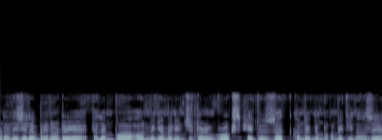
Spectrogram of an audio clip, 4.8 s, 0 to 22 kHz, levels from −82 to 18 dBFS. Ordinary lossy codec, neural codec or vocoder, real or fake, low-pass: MP3, 64 kbps; codec, 16 kHz in and 24 kHz out, 2.2 kbps, FireRedTTS-2 codec; fake; 7.2 kHz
